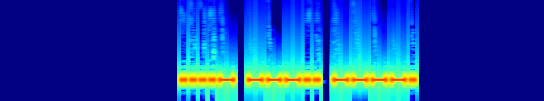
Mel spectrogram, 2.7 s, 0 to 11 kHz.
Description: Morse code, heard as a keyed tone, about 53 wpm, 700 Hz. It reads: 489
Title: Top 180 QSO Elements 50wpm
